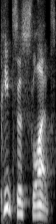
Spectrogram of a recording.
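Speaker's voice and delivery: ordinary talk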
